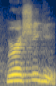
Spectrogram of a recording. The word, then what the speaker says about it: Murashige: Pronounce all the vowels. Okay. Murashige.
